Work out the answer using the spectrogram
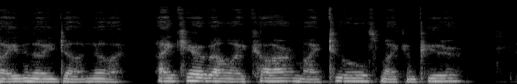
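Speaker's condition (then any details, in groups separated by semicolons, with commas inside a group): Parkinson's; tremor varies day to day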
